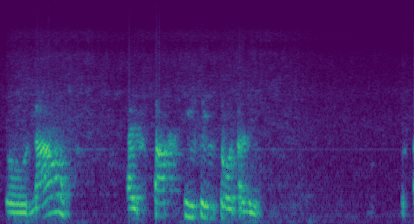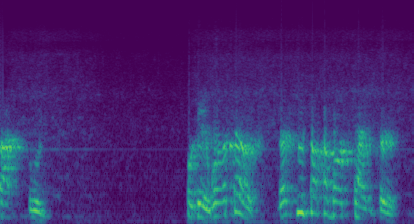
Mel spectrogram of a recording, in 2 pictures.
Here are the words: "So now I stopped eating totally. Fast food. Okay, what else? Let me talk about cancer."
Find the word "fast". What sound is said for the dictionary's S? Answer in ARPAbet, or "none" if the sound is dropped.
none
